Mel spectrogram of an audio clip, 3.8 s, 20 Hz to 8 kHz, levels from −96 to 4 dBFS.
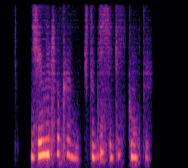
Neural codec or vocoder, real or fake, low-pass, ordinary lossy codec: codec, 44.1 kHz, 0.9 kbps, DAC; fake; 7.2 kHz; MP3, 64 kbps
